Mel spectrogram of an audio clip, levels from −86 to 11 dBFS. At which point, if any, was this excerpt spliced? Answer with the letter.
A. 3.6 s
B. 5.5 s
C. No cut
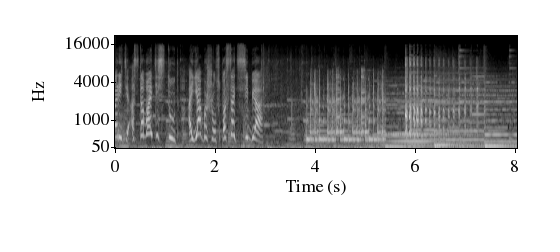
B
